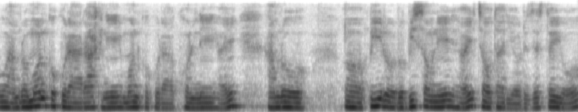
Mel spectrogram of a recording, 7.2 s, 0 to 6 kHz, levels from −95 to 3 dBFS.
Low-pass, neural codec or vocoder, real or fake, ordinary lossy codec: 5.4 kHz; none; real; none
